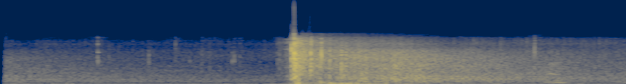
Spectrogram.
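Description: A single gunshot about three seconds in, with a long rolling echo that fades over about three seconds. Before it, faint rustling with a few light ticks.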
